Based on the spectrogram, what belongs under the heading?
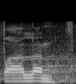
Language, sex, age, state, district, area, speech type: Maithili, male, 30-45, Bihar, Begusarai, rural, read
